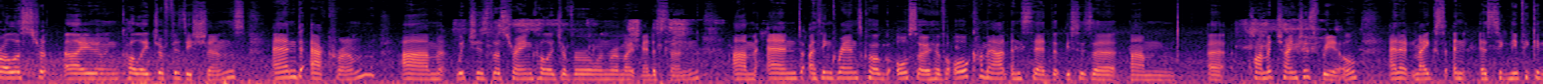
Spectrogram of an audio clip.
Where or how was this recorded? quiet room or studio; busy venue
busy venue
